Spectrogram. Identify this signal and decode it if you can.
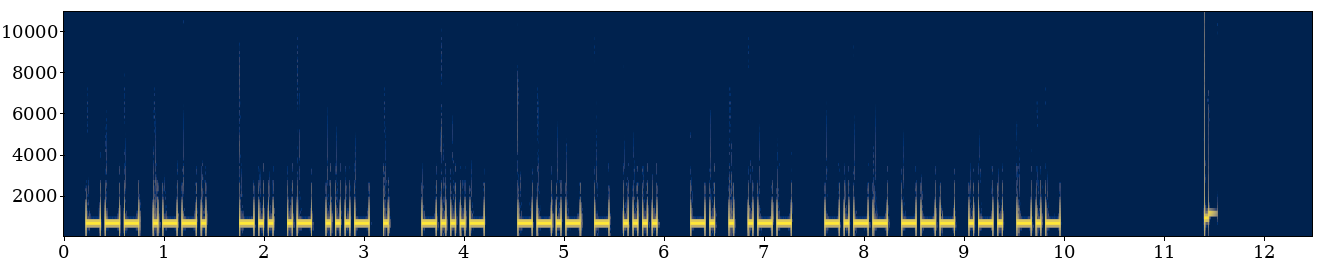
Morse code, heard as a keyed tone, about 25 wpm, 700 Hz. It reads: OP DAVE <BT> QTH NEW YORK
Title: Common QSO Phrases Encore 25wpm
